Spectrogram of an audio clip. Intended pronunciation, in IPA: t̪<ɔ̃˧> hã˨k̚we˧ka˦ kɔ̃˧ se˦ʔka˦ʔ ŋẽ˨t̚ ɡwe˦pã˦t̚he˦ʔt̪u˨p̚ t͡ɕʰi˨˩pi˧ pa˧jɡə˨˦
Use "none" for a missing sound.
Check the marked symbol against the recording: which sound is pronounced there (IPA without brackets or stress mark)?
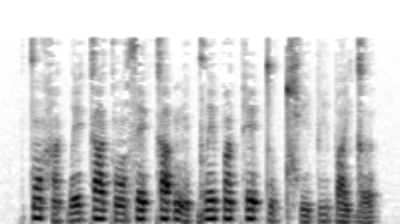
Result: ɔ̃˦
